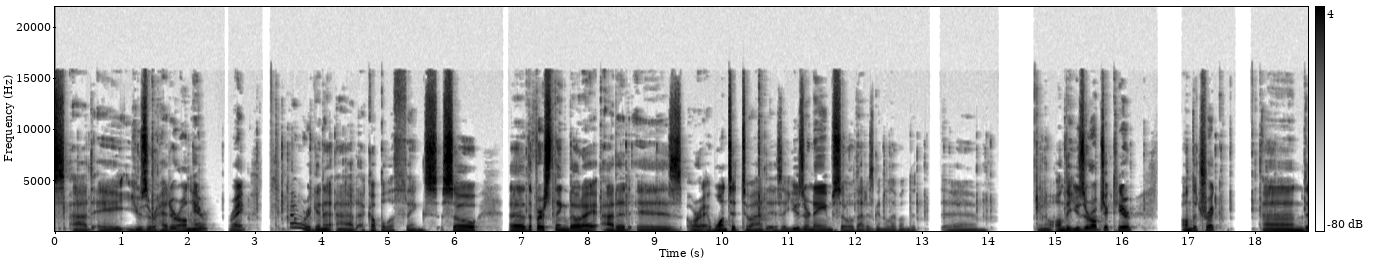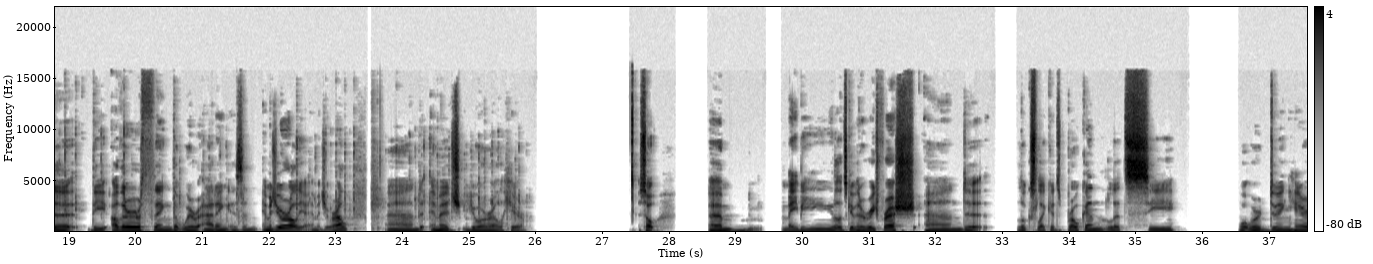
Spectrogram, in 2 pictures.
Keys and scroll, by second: 1.5 Return, 3.5 ctrl+s, 10.6 Return, 14.9 ctrl+s, 15.6 ctrl+shift+Left, 17.1 ctrl+c, 20.2 ctrl+w, 22.4 Escape, 25.7 ctrl+BackSpace, 25.8 ctrl+s.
